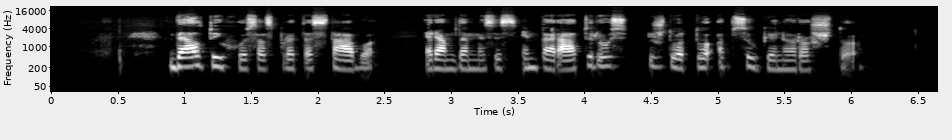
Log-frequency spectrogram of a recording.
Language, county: Lithuanian, Kaunas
